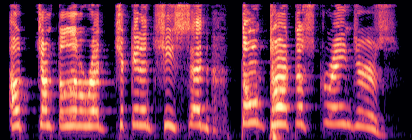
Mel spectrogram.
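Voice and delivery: very high, loud chicken warning; chicken bursting in. Acted. Chicken barges into the story, shrieking high.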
